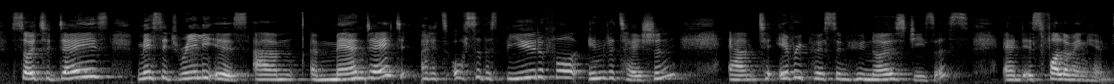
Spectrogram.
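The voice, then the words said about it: South African accent. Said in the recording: “you can hear from my accent, that I am originally from South Africa”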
